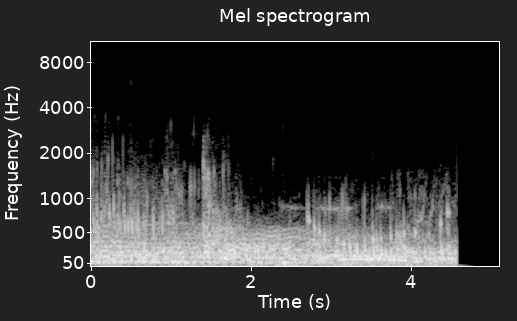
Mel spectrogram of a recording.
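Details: A person's stomach growling again; borborygmi.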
